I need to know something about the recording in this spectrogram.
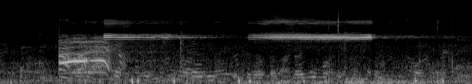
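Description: A referee's whistle blows in long blasts.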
